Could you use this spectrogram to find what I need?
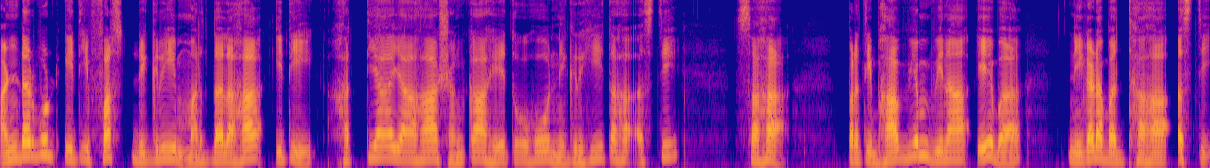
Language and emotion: Sanskrit, neutral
